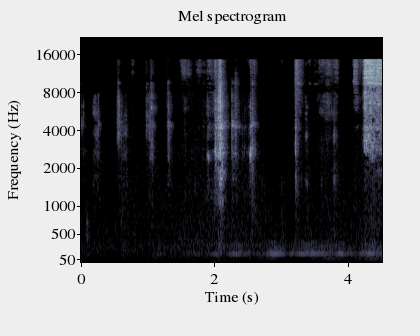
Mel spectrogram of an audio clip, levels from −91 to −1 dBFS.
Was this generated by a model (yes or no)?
no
